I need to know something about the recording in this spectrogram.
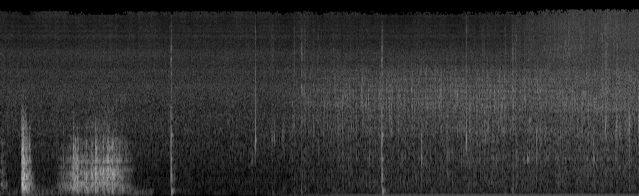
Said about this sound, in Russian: Отрезай кусочек сливочного масла и клади его на сковородку. А потом, когда масло растопится, разбей на сковородку два яйца.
